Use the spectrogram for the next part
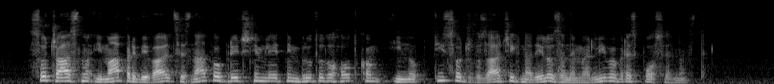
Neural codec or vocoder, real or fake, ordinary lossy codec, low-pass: none; real; MP3, 64 kbps; 14.4 kHz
